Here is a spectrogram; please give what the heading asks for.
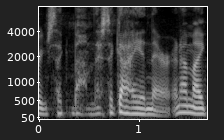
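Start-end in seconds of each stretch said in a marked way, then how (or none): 0.3-1.3 soft, hushed half-whispered stage whisper. Retelling how a daughter came out of a restroom stall: imitating a half-whisper. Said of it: "kinda whispering".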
